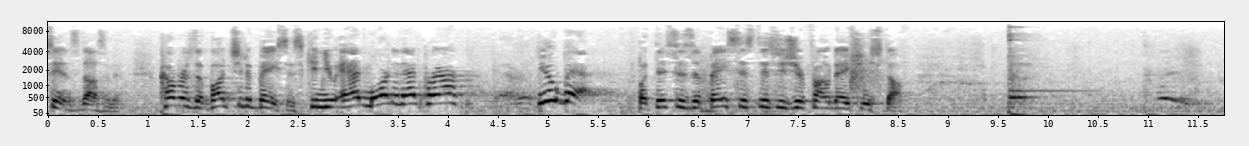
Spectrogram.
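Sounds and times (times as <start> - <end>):
speech: 0.0 - 8.7, 9.6 - 9.9
bell struck to call for coffee: 9.6 - 10.6.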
